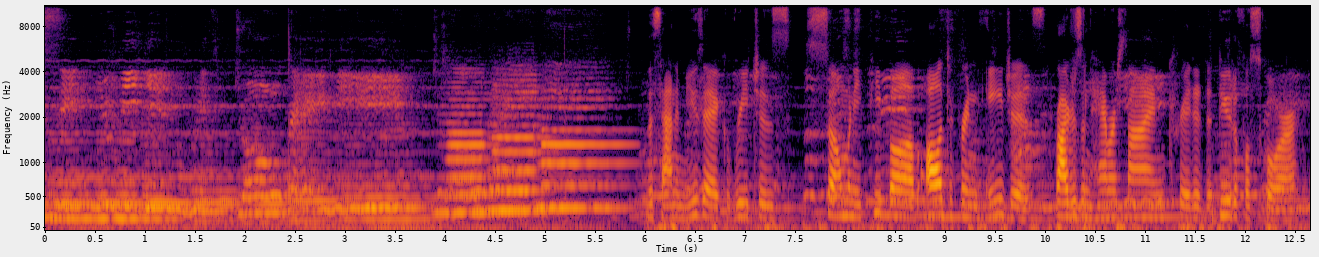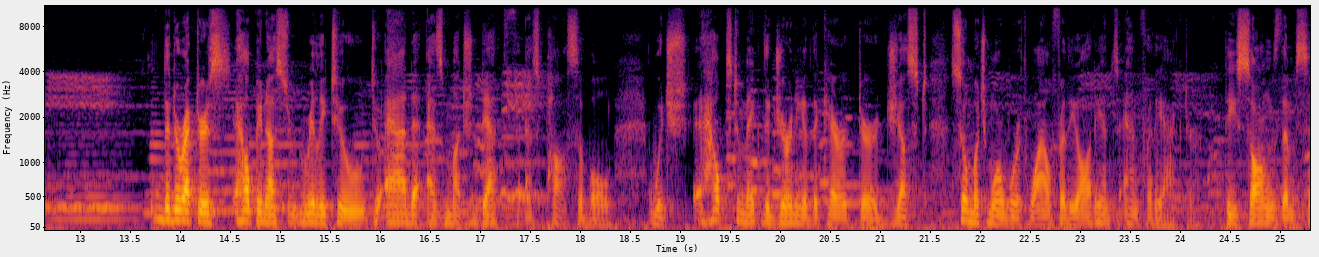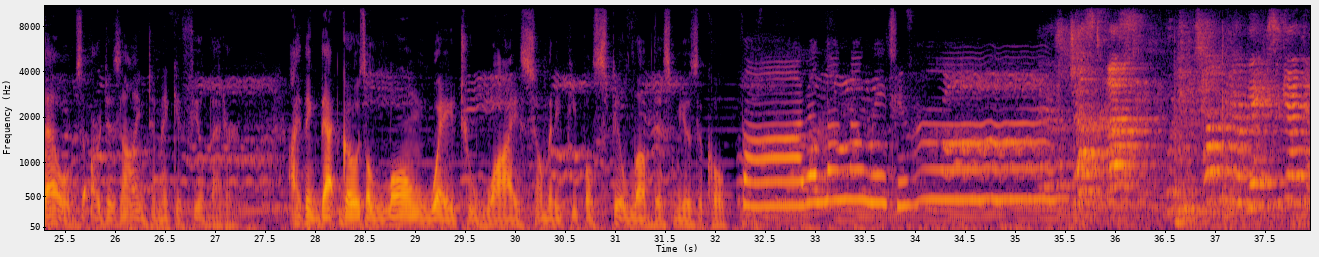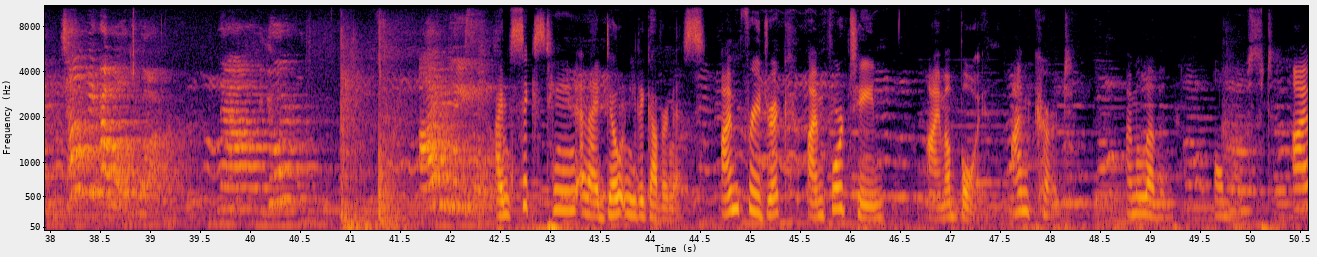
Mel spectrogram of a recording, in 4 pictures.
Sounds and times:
Tender music: 0.0 - 36.6, 37.5 - 50.5.

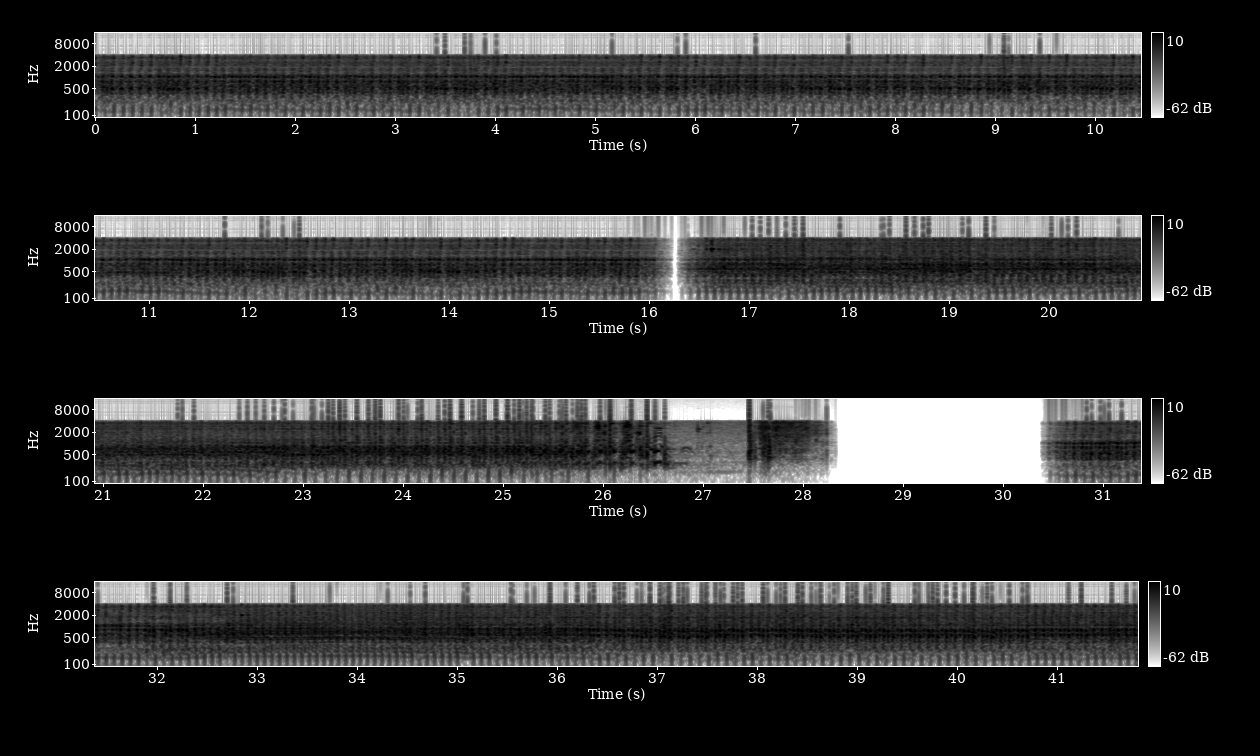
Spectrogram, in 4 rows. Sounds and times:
Lawn mower: 0.0 - 28.3, 30.4 - 41.8.

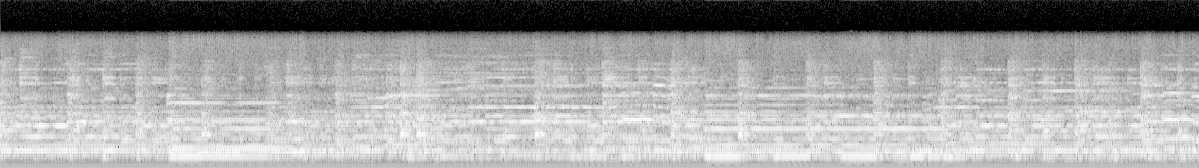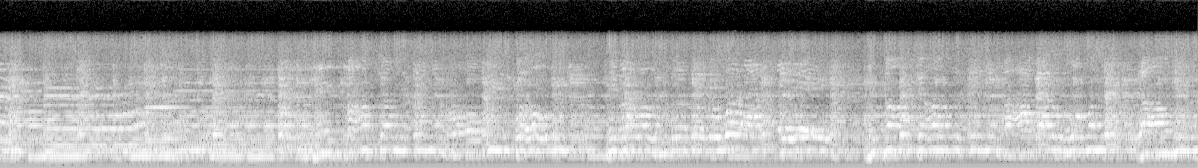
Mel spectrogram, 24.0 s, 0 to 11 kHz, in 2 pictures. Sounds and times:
Music: 0.0 - 23.9.

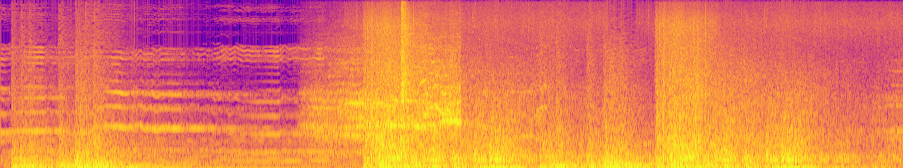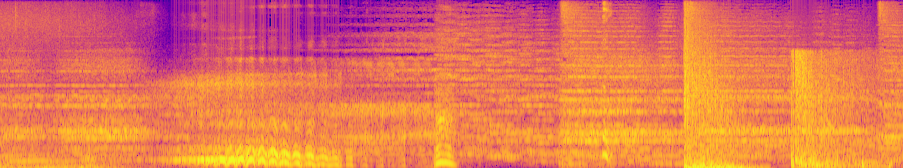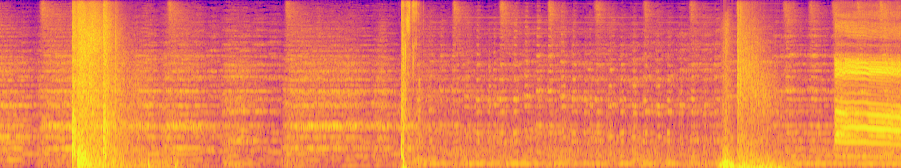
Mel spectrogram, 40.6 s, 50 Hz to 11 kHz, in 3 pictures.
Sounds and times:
Rain: 5.2 - 15.6
Thunder: 5.3 - 15.0, 25.4 - 26.8.

